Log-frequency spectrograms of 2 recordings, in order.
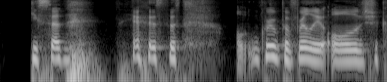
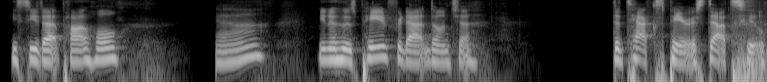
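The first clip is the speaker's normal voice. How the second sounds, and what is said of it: Thick put-on Chicago accent. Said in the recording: “these real thick accents, these Chicago accents ... Is that your Chicago accent? ... That's Chicago accent.”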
